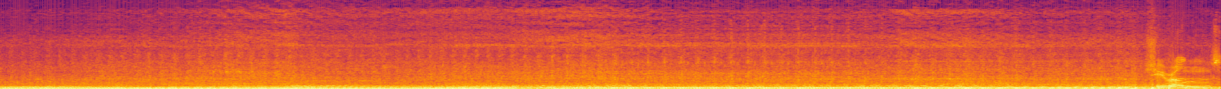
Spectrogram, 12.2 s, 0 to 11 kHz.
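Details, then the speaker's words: 1937 Talbot saloon 3.2-litre six-cylinder, first run since 1976: steady low idle with an even beat, one brief dip around five seconds, then settles smoothly; slightly smoky, oil pressure about 40 at idle, 50 with revs. "all right that's not bad because it's that's his first run since 1976."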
